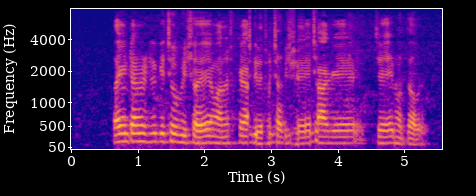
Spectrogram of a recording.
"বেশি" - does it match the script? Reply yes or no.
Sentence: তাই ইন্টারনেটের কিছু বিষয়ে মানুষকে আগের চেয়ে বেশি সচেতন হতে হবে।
no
